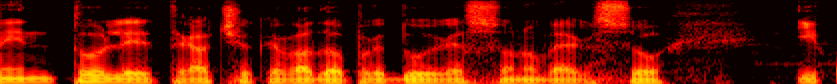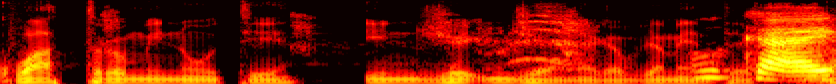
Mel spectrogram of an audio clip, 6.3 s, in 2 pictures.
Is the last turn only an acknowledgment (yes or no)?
no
